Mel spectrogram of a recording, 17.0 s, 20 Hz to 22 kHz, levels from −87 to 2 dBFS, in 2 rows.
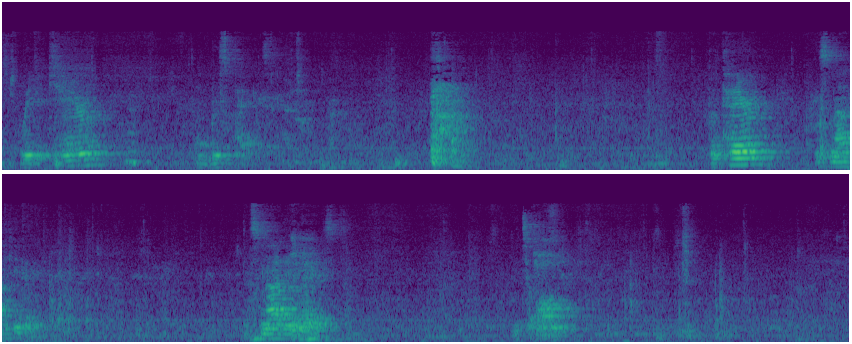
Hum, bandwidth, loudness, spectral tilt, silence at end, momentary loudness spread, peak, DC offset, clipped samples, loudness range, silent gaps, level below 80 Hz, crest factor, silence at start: none; 11 kHz; -36 LUFS; -5 dB/octave; 0 s; 20 LU; -16 dBFS; under 0.1%; under 0.1%; 8 LU; none; -64 dBFS; 22 dB; 0 s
